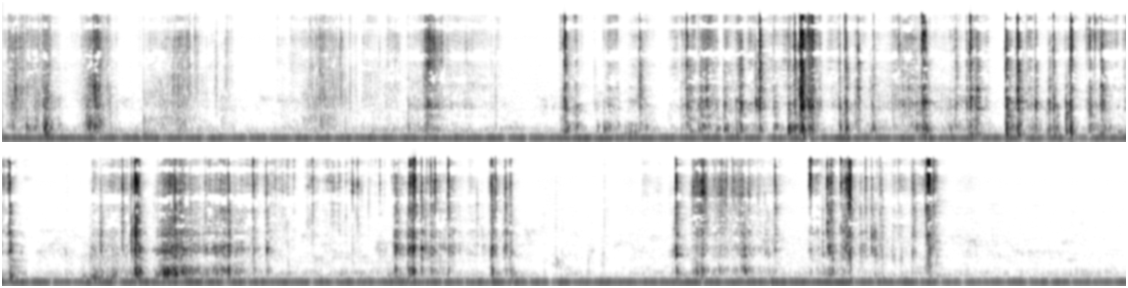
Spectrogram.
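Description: Foil seal of a snack jar being punctured and torn open by hand, in irregular bursts of tearing and crinkling that stop about two seconds before the end.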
